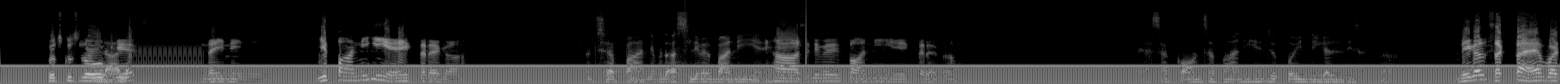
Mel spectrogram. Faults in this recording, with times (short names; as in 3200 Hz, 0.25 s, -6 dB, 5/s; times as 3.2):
buzz 60 Hz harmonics 13 -34 dBFS
tone 860 Hz -34 dBFS
1.27–2.04 clipped -25 dBFS
6.85 pop
8.06 pop -11 dBFS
